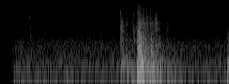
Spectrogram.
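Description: A few quick clicks, then a single sharp thud about a second and a half in, over a faint steady hiss.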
